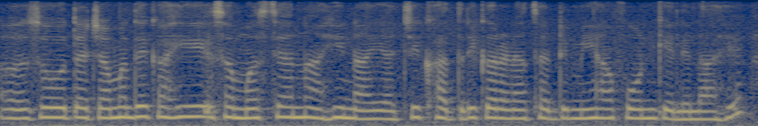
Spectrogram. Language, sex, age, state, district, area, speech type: Marathi, female, 18-30, Maharashtra, Sangli, urban, spontaneous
